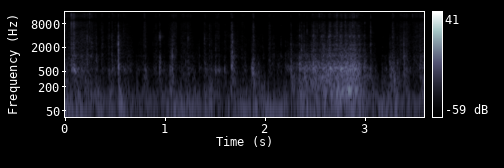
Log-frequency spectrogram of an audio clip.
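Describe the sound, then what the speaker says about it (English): A sewing machine stitches a skirt panel, its motor whirring in short bursts that stop and restart as the fabric is pivoted, with a longer steady run near the end, close and moderately quiet. "What I like to do is I like to sew a box."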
